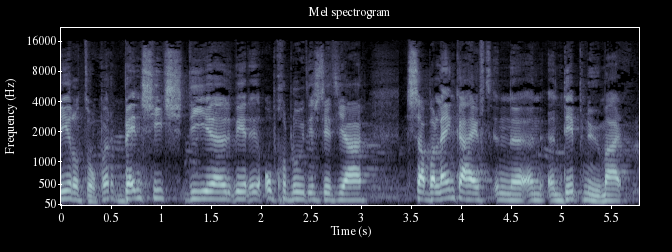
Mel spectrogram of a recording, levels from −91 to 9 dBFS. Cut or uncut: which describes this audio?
cut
